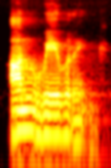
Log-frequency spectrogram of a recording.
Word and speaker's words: unwavering: by the way the most difficult word to pronounce amongst these four highlighted words is unwavering where do you think the stress is unwavering unwavering it's the first Sy unwavering love unwavering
